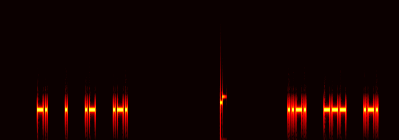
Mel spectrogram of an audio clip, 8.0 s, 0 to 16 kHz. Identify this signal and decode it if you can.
Morse code, heard as a keyed tone, about 30 wpm, spaced as for 17 wpm, 700 Hz. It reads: NEAR FOR
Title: 3x Character Spacing - Top 200 Words - 30wpm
